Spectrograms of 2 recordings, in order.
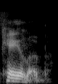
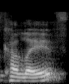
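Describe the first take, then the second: First: The name is said with an English pronunciation. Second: The name is said with a Hebrew pronunciation. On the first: "and in English, it's Caleb" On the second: "in Hebrew, it's Caleb"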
